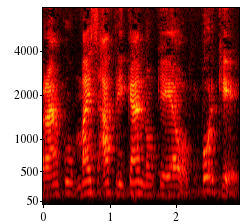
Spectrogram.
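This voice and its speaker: A man at a very slow pace, his intonation fairly even. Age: 70s. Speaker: retired museum researcher and speaker. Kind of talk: talk at a discussion circle. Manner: halting, many fillers and self-corrections.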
